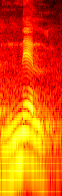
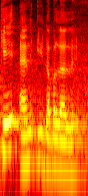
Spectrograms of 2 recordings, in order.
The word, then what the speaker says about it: knell: Evening bell of the church tolls, rings the knell. It is not Knell, canal. It is knell. K is silent.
